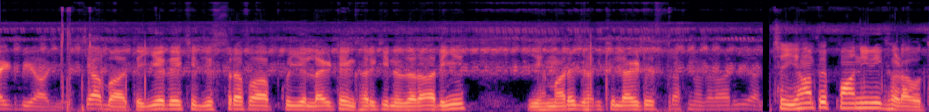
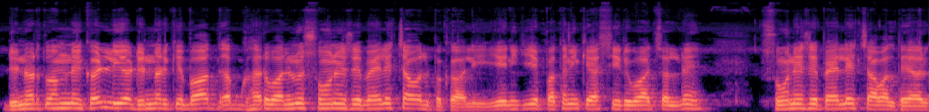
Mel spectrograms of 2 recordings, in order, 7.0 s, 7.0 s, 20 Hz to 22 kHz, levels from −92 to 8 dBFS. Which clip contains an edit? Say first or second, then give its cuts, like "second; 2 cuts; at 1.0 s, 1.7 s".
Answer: first; 1 cut; at 5.8 s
